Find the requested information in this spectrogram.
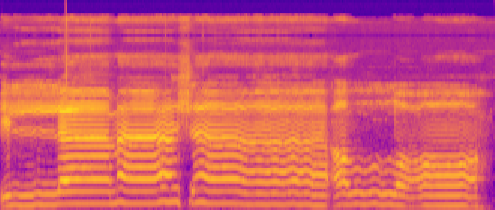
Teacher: پڑھیں گے لفظ اللہ کے لام کے اوپر کھڑا زبر ہے لفظ اللہ کے لام کو موٹا پڑھیں گے ایک الف کی مقدار کھینچ کر بھی پڑھیں گے الا ما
